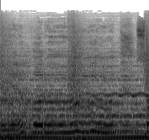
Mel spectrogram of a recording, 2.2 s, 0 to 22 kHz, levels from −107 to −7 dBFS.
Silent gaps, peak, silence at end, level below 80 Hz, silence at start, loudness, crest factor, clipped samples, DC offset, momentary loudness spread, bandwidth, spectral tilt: none; 0 dBFS; 0 s; -18 dBFS; 0 s; -12 LUFS; 10 dB; under 0.1%; under 0.1%; 3 LU; 13 kHz; -6.5 dB/octave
